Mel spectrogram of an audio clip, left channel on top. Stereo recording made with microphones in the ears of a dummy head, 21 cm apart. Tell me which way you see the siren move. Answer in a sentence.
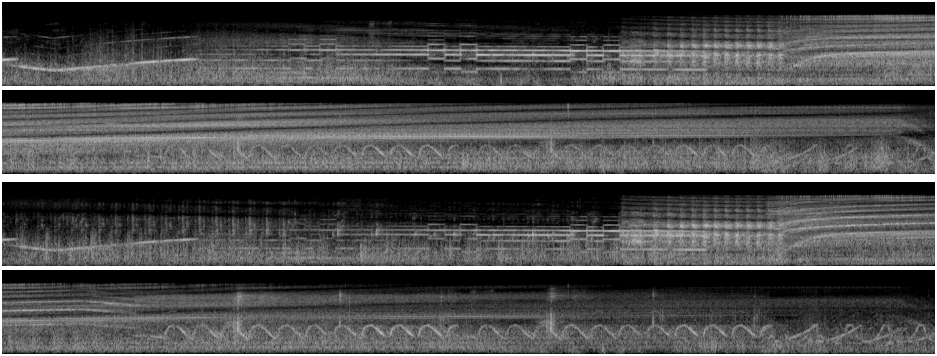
In this clip you hear the siren move from left to right.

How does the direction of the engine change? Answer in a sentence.
You can hear the engine go from the right side to the left.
